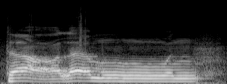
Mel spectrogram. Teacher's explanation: Ain suaranya pertengahan, ya, bukan menekan banget, misalnya, atau tertahan.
